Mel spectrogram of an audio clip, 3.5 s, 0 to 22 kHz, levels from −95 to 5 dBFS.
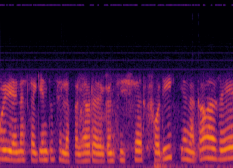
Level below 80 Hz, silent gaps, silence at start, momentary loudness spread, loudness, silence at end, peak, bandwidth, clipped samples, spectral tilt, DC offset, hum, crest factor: -54 dBFS; none; 0 s; 7 LU; -28 LUFS; 0 s; -12 dBFS; 19.5 kHz; under 0.1%; -6.5 dB/octave; under 0.1%; none; 16 dB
